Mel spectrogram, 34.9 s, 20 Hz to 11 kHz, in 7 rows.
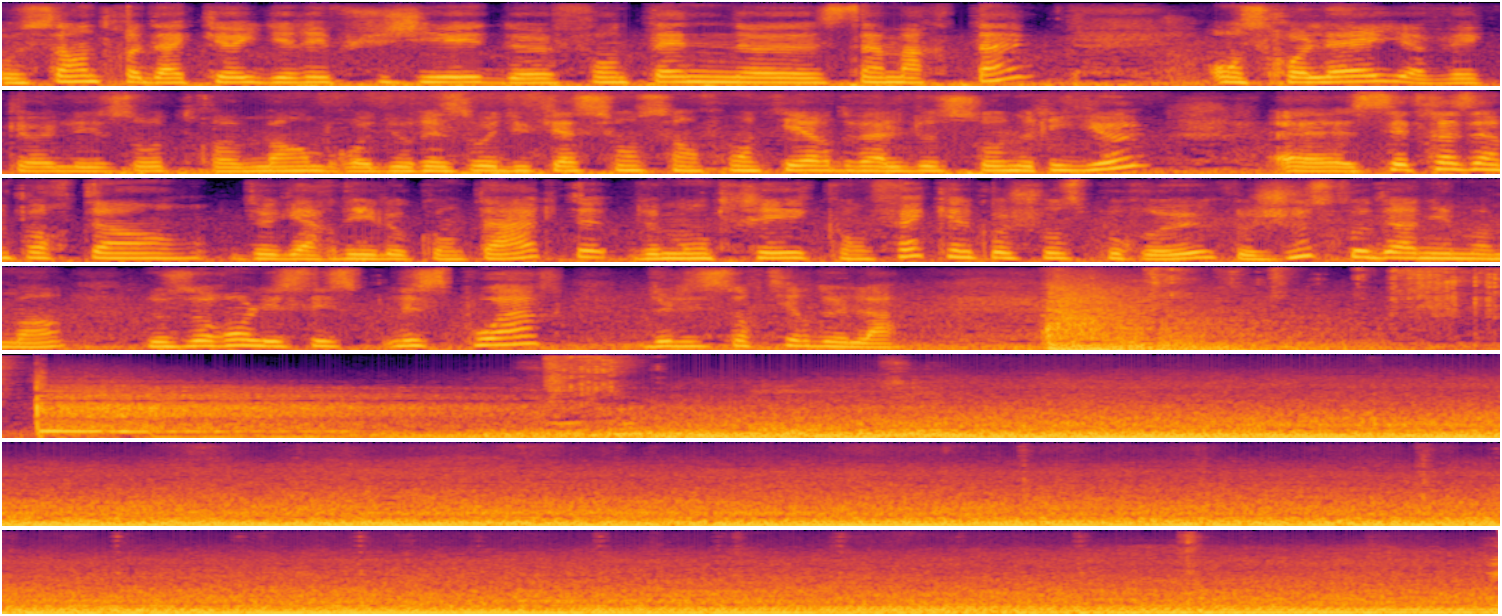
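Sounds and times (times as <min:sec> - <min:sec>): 
speech: 0:00.0 - 0:18.9
truck engine drone on the road: 0:19.2 - 0:34.9.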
